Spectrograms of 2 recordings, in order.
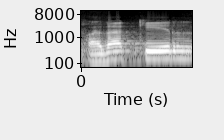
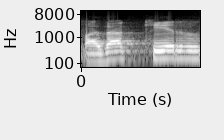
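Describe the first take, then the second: The two takes are said the same way.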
